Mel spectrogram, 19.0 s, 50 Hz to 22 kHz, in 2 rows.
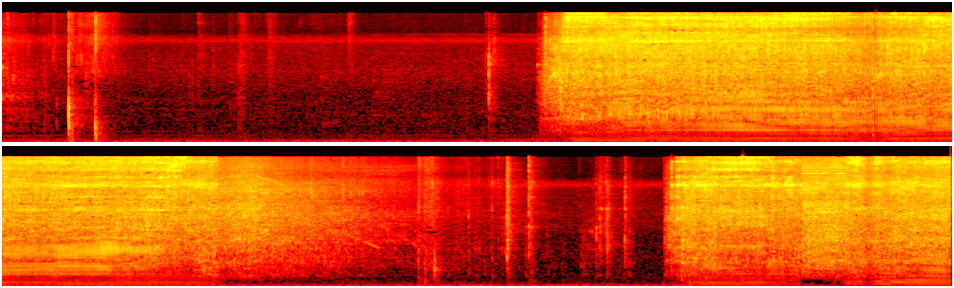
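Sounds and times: electric rotary hammer chiselling: 5.4s - 13.7s, 16.2s - 19.0s.

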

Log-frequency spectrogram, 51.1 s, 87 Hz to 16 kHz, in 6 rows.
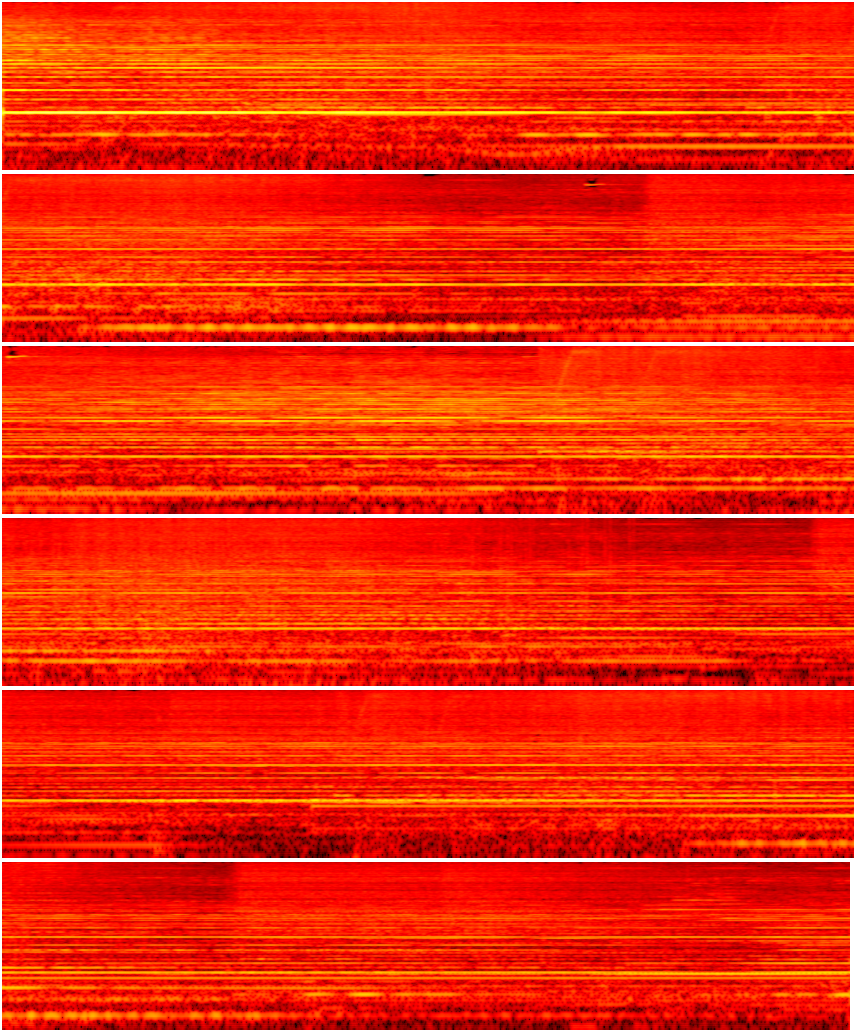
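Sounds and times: electronic synthesizer drone music: 0.0s - 51.0s.

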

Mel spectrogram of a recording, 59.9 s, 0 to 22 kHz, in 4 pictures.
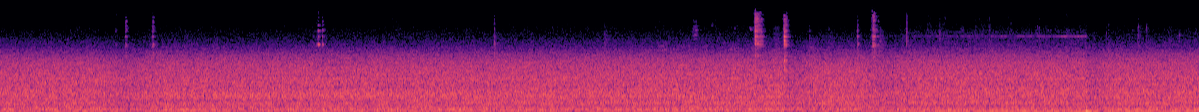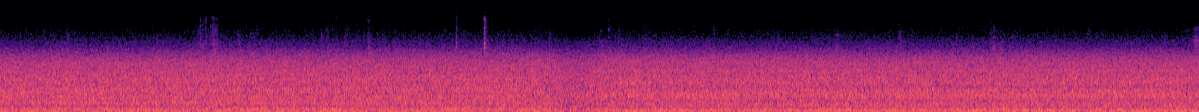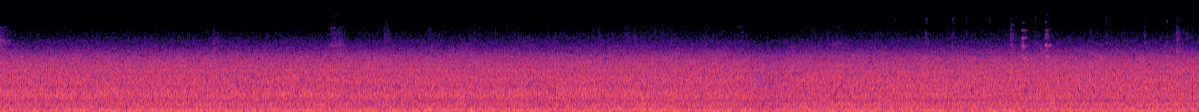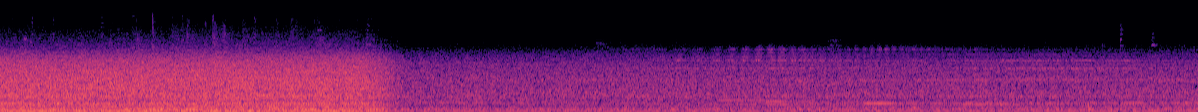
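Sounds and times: airplane cabin noise: 0.0s - 59.9s.

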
